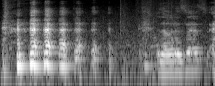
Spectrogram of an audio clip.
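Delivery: asked through real laughter; laughing. Real, not acted. Amused dad laughing at his daughter's card, laughing question.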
